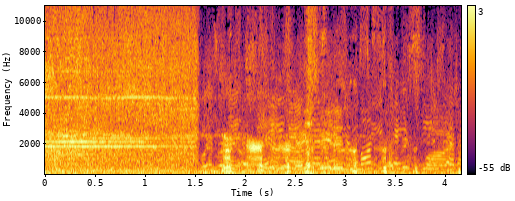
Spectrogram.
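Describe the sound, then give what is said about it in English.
A loud, steady roar of an airplane engine with a high whine fills the opening moments of a played video clip, then cuts away to voices talking over a softer background rumble. “Astonishingly, Tom Hanks was also on the plane. Here's the video.”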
